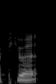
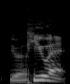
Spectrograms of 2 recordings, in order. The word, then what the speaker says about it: Puette: Do I say is it just Puette? Yeah, Puette. Puette. Okay, sorry. Like a little church pew.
